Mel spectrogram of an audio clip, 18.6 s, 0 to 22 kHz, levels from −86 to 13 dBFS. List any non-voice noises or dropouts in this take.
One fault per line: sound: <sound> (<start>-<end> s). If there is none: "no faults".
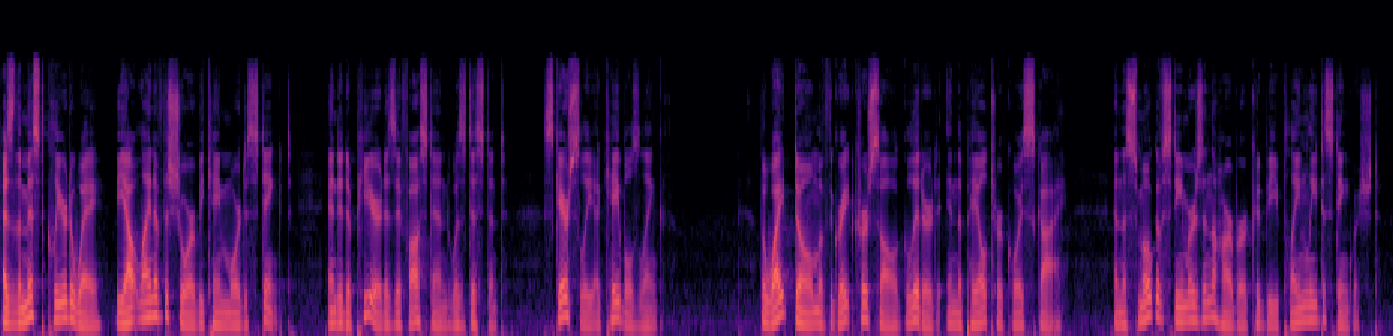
no faults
